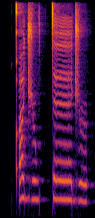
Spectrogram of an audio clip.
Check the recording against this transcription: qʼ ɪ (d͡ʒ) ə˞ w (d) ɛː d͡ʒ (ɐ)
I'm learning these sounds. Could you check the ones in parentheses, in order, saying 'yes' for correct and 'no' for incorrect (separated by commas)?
yes, no, no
